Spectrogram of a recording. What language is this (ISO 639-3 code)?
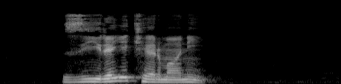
fas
